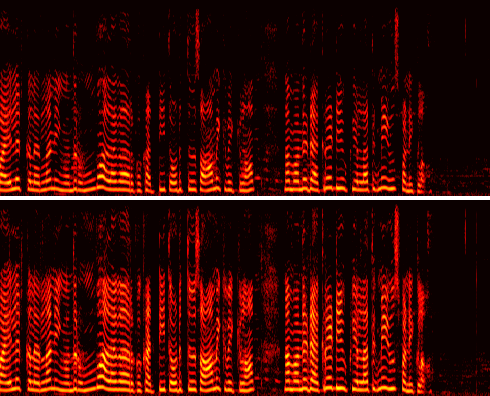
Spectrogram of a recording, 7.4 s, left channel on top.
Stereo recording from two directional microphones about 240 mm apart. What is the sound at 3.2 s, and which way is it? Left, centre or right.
Speech, centre.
